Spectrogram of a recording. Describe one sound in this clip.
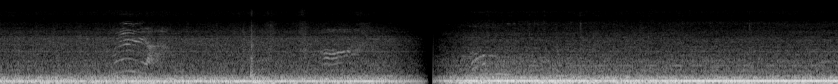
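A jet engine drones steadily from inside an aircraft cabin.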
